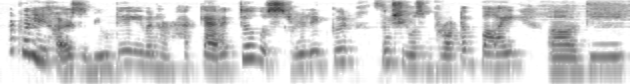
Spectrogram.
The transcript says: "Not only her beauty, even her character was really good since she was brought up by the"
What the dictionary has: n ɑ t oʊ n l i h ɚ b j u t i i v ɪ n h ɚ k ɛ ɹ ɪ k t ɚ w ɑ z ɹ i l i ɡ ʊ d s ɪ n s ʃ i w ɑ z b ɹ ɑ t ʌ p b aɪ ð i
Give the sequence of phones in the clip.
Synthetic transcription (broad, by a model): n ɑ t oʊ l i h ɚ b j u t i i v ɪ n h ɚ k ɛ ɹ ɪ k t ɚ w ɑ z ɹ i l i ɡ ʊ d s ɪ n s ʃ i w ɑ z b ɹ ɑ t ʌ p b aɪ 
